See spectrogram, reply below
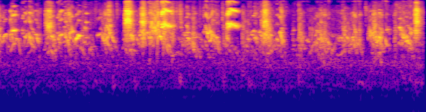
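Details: Group of budgerigars playing in an aviary fitted with nesting boxes, giving a continuous busy chatter of high scratchy chirps and short whistled notes from several birds at once.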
